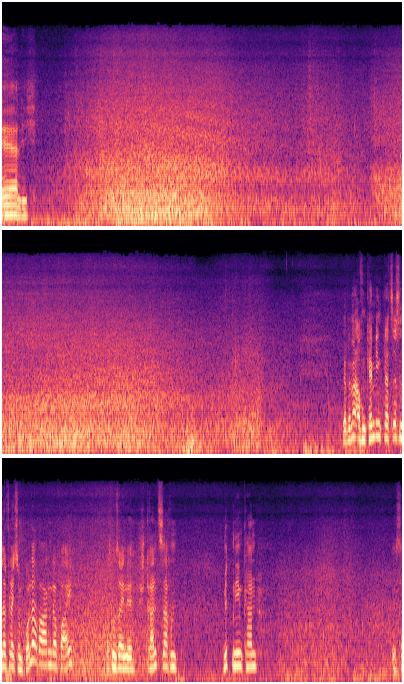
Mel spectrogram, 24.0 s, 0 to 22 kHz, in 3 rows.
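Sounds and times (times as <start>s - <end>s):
wind on microphone: 0.7s - 14.8s
small waves breaking on shore: 0.7s - 24.0s.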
